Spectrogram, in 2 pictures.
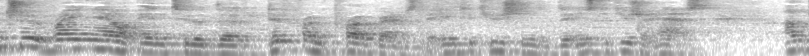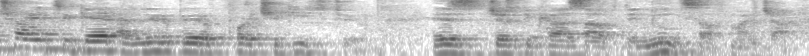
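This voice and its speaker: An American-accented man speaks at a fairly slow pace in a fairly high voice, with lively intonation, big swings in loudness and noticeable background noise. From United States (Ecuadorian family). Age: 30s. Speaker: language teacher. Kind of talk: interview.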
